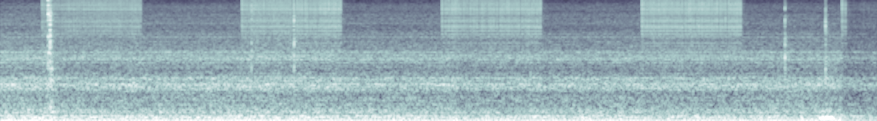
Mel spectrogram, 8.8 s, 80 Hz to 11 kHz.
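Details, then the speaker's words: Slant-Fin VSPH-120 gas boiler lighting off; low steady burner rumble with hissy bursts roughly every two seconds as flame catches, normal ignition. "a little while and here's the flame starting up back back up"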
